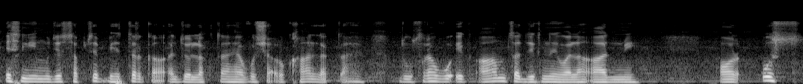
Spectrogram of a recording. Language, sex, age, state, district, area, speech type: Urdu, male, 18-30, Delhi, East Delhi, urban, spontaneous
